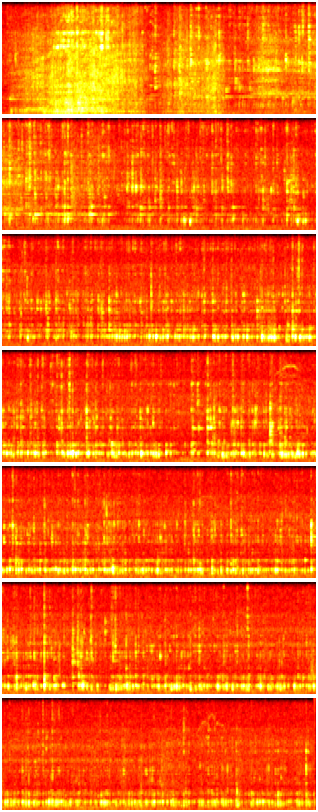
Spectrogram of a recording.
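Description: Bunn ThermoFresh drip coffee maker brewing: hot water spraying and coffee trickling into the thermal carafe as a steady crackling, gurgling patter that grows louder after about ten seconds. A brief louder rush comes about a second in.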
